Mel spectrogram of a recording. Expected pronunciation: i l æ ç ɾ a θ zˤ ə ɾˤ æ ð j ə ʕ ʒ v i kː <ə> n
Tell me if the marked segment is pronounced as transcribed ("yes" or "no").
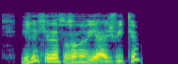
yes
